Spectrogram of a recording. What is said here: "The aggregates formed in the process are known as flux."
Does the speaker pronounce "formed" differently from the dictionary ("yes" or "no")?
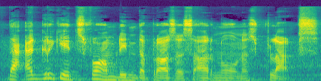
no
